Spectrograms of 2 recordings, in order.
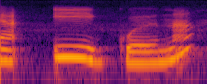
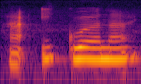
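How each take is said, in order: First: Iguana slow, with a long held I; stretched first vowel. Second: Said in the usual way. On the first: Shown as a demonstration. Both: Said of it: "Com a letrinha I".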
